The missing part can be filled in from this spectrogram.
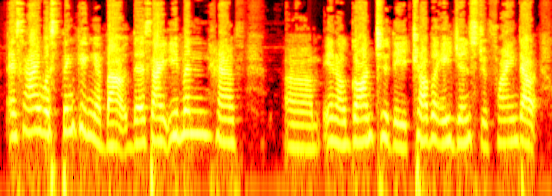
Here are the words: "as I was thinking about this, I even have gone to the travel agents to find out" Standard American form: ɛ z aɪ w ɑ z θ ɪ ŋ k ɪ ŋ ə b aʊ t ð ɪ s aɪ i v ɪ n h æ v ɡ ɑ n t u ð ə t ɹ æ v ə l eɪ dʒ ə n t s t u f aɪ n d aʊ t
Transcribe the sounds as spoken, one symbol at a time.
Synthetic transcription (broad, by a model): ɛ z aɪ w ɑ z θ ɪ ŋ k ɪ ŋ ə b aʊ t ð ɪ s aɪ i v ɪ n h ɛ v ɡ ɑ n t u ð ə t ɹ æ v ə l eɪ dʒ ə n t s t u f aɪ n d aʊ t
